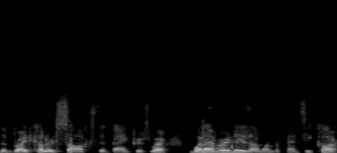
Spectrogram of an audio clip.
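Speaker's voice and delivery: usual speaking voice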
